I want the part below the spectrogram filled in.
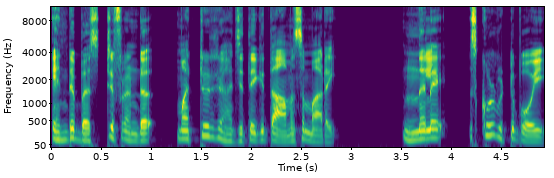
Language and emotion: Malayalam, sad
